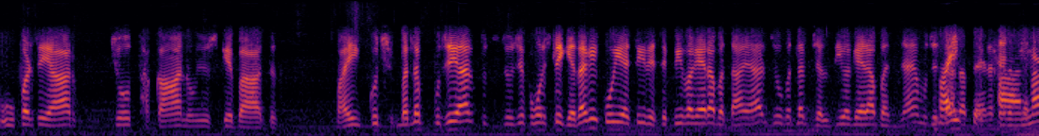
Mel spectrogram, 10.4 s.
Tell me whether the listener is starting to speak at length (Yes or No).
Yes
